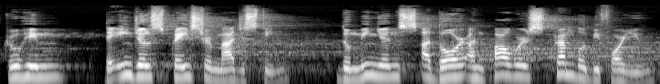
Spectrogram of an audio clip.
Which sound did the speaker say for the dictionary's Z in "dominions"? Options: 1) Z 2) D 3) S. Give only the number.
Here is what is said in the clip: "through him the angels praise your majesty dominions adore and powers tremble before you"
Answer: 3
